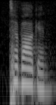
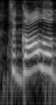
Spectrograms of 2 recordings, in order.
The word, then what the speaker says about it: Tagalog: Honey, it's pronounced toboggan. Okay, you're both wrong. It's pronounced Tagalog Galo Ding Dong.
